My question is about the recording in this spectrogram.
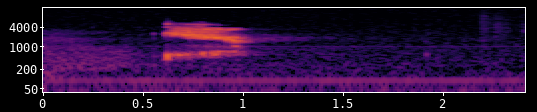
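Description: Near silence, broken a little over half a second in by one brief, soft sound from a person's voice.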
